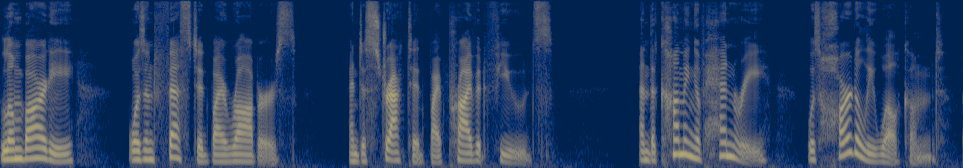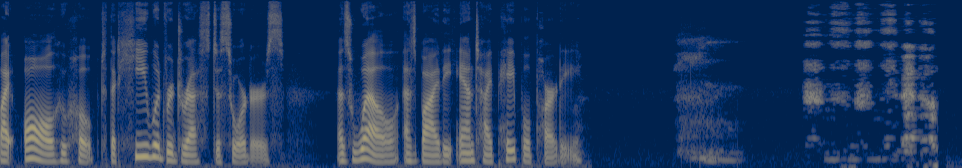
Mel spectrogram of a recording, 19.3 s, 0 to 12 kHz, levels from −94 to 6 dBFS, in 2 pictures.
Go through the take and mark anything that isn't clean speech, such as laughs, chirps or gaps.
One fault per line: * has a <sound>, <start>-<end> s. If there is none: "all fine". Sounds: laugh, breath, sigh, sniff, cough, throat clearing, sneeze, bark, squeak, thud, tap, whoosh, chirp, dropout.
* has a sigh, 16.4-17.1 s
* has a breath, 17.7-19.0 s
